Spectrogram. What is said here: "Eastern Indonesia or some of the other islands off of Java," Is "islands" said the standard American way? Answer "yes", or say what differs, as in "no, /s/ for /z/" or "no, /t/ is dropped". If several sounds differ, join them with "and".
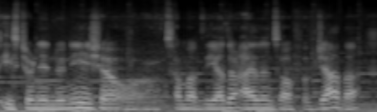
yes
